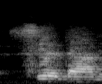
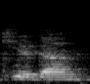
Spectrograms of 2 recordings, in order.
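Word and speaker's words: Círdan: But in general, in my view, the only essential thing is to avoid outright errors, like Sauron instead of Sauron, Sildan instead of Kirdan, or wrong stressing, like Landrovar for Landrovar, and so forth.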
